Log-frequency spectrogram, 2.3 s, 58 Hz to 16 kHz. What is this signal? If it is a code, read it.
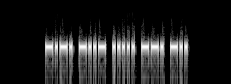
Morse code, heard as a keyed tone, about 51 wpm, 700 Hz. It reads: CX5GD
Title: DXCC-100 Call Signs - 5 Characters - Repeated 2x - 50wpm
